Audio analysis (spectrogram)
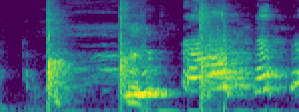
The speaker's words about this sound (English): We all just lift our shirts up. We're all slapping our tummies. Listen to the clap in my stomach.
